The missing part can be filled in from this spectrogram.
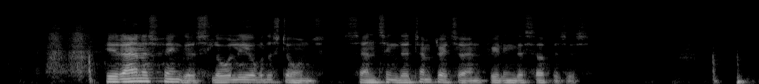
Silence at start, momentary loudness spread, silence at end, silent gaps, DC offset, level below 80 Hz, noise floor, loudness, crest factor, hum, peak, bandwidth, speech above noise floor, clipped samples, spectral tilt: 0.45 s; 19 LU; 0.15 s; none; under 0.1%; -58 dBFS; -77 dBFS; -31 LUFS; 20 dB; none; -12 dBFS; 11 kHz; 47 dB; under 0.1%; -7.5 dB/octave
